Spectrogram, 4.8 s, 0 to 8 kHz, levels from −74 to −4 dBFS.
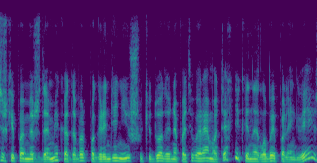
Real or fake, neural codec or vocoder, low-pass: real; none; 7.2 kHz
